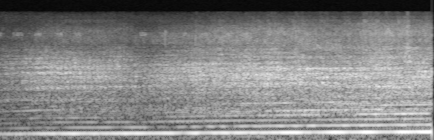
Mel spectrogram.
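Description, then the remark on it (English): A race car engine drones steadily for a few seconds during its final practice laps at sunset, its buzzing pitch holding level and then edging slightly upward as it pulls along the track, fairly loud with no voices. “It's been a few hours, and Cole's finishing out his final set of laps.”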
